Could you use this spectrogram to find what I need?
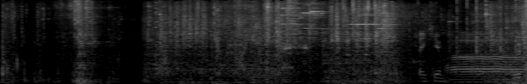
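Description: A metal panel clanks and rattles as it is pushed into place.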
